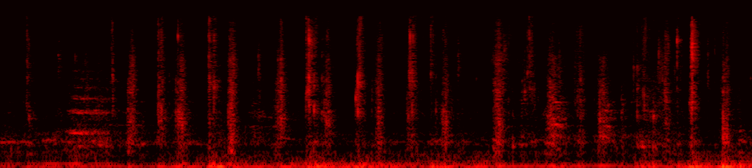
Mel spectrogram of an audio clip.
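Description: A person chewing a mouthful of chicken and rice close to the microphone: faint, irregular crunching and wet smacking clicks.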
